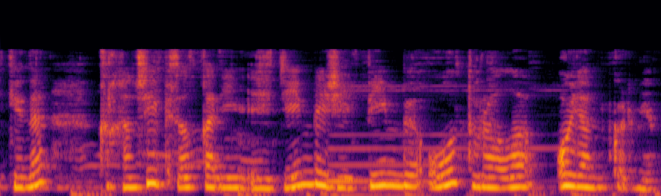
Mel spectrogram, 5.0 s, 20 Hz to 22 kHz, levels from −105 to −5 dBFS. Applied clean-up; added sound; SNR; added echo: classical method WPE with log-MMSE.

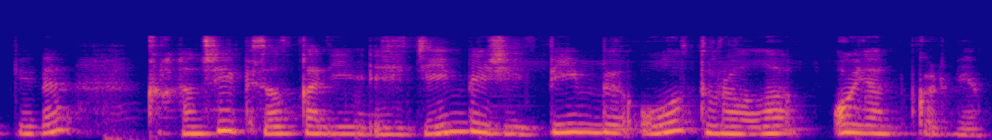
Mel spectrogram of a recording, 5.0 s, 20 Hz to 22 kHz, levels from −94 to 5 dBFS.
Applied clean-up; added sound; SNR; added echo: neural mask model DeepFilterNet 3.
